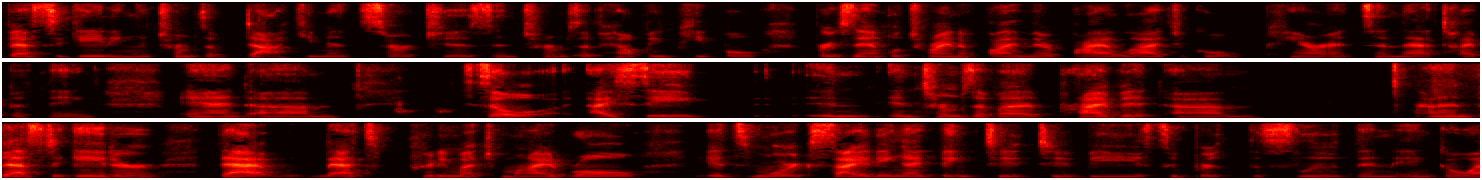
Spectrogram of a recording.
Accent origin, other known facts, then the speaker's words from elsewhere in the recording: San Francisco Bay Area, California, United States; also born or lived in Philadelphia; I was born in the San Francisco Bay Area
